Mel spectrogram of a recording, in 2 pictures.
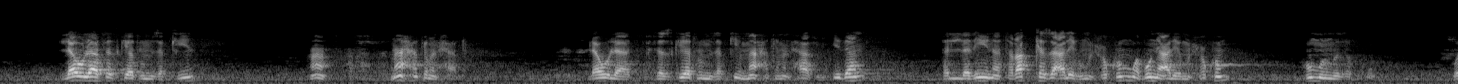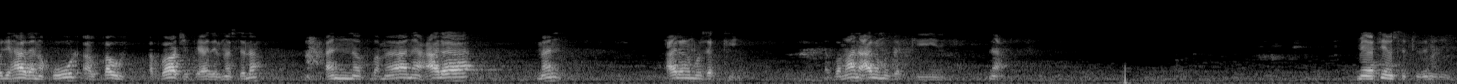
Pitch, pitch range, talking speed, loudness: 145 Hz, 130-165 Hz, 90 wpm, -23 LUFS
